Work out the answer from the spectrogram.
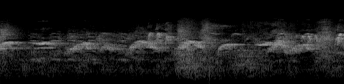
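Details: Several pet budgerigars chattering together: a dense, continuous warble of bright chirps and rolling trills with quick rising and falling whistled slides, overlapping without pause.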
